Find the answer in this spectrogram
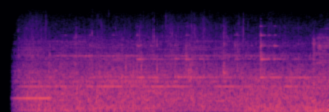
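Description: Outdoor show-jumping arena ambience that cuts in abruptly from silence: a steady background noise with faint high ringing tones and a few light knocks.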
